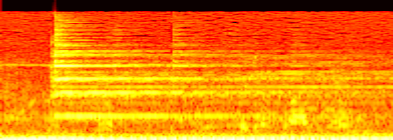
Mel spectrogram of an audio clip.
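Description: A bell tone struck once about a third of a second in, ringing on and slowly fading over a low pulsing drone, as a stage music performance begins.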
